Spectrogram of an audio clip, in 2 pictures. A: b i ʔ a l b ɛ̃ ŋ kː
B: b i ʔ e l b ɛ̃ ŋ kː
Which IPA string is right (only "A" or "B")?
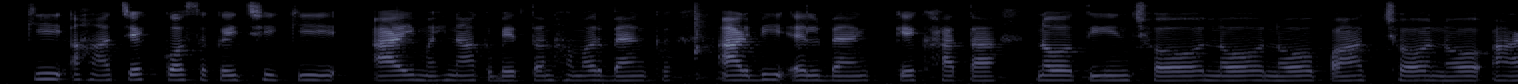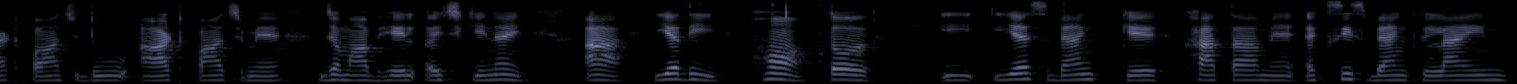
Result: B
